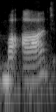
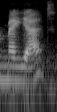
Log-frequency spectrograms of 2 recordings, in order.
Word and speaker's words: Ma'at: as the feather of Ma'at or may yet it depends on how you want to pronounce it then you can pass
